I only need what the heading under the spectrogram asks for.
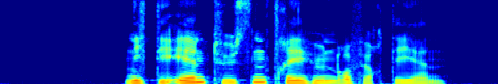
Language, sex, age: Norwegian, female, 49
